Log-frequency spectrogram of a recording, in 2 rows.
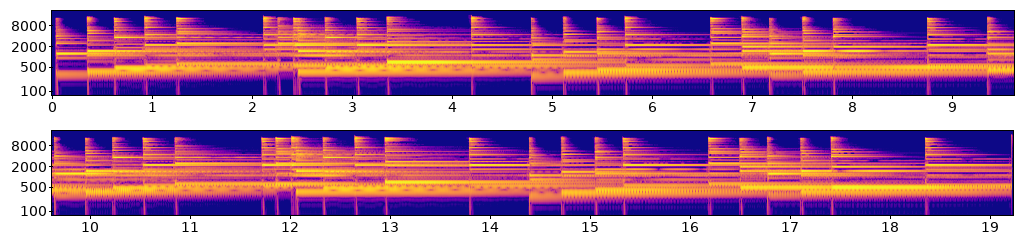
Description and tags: Felt Bells Melody
Key of D#m, 100 bpm.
